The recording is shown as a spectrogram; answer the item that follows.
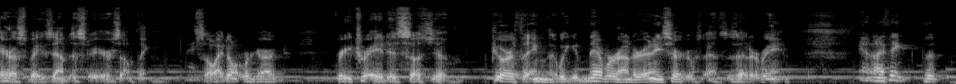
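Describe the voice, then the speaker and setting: The speaker, with an American accent, keeps a moderate pace with hardly any pauses. Music plays in the background. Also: man. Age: 80s+. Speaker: business executive. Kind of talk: interview answer.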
